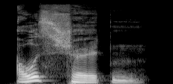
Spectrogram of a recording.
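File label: "ausschölten", German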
